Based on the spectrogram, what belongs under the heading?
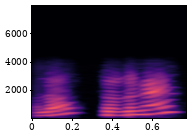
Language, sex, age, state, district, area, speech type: Tamil, female, 30-45, Tamil Nadu, Dharmapuri, rural, conversation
